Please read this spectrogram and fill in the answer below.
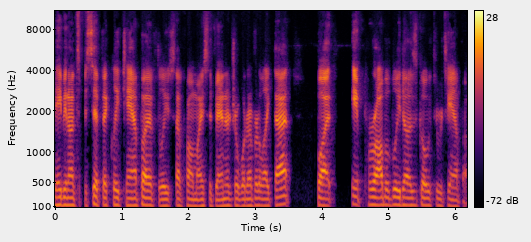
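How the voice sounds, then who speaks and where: Flat and monotone, a man at medium pitch speaks at a very fast pace. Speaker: hockey podcast panelist. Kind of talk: casual podcast chat. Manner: slurring at times.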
